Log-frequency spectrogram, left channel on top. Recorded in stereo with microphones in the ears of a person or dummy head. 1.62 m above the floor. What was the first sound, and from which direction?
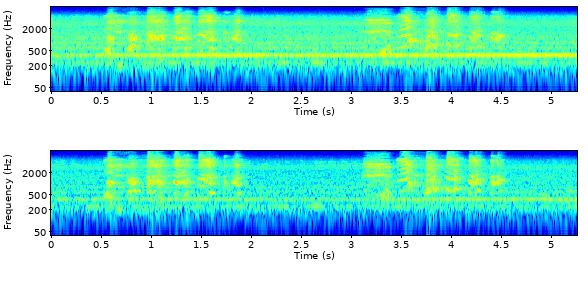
Laughter, 10° left (ahead or behind).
